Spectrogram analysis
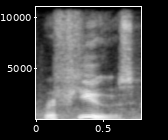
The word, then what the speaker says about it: Refuse: waste what an odd name for an exhibit refuse we certainly weren't refused entry to padina Bond's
